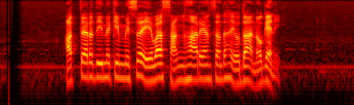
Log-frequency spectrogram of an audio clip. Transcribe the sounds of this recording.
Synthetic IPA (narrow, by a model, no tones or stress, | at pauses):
at̪ʋæɾəd̪iːmekimːisəeːʋaːsaŋɦaːɾejansand̪əɦəjod̪aːnoɡænḭ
